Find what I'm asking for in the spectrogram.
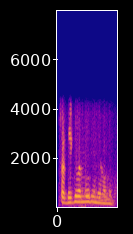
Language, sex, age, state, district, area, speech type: Malayalam, female, 60+, Kerala, Alappuzha, rural, conversation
